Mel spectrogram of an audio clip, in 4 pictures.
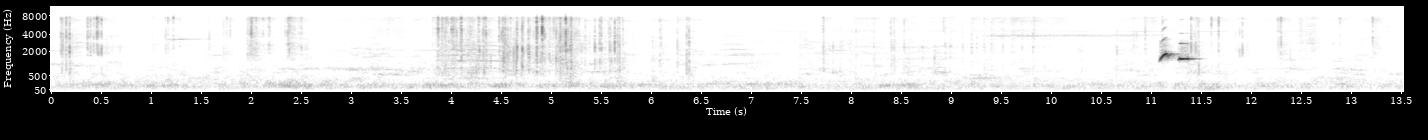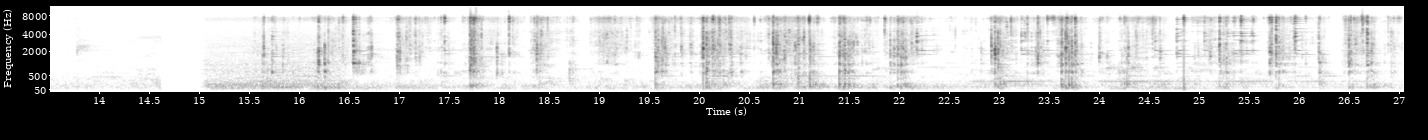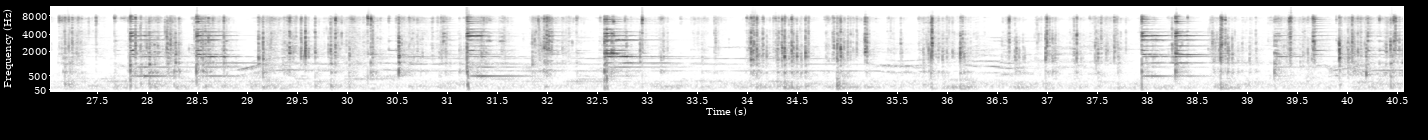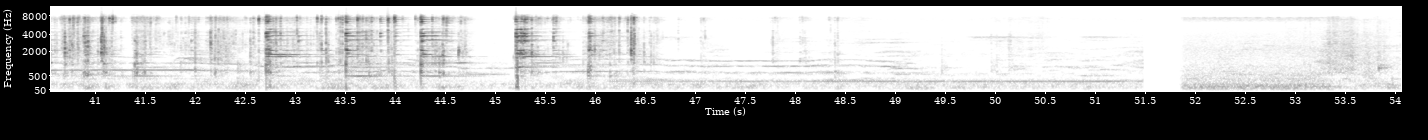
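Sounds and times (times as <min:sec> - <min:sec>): steel bowl knocking and ringing: 0:15.6 - 0:46.7.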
